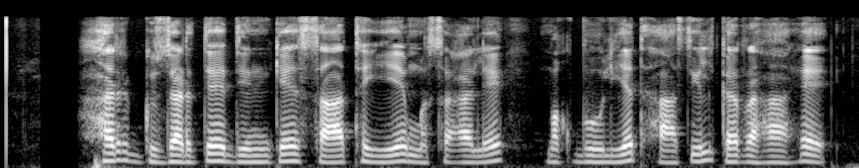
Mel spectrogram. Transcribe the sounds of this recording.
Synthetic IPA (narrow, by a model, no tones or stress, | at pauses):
hɐɾɡʊzəɾt̪ed̪ɪnkesaːt̪ʰjemɐsaːle | mɐqbuːlijət̪haːsɪlkɐɾːɐɦaɦɛː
